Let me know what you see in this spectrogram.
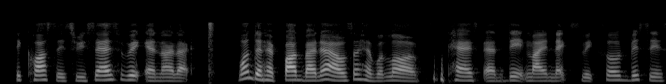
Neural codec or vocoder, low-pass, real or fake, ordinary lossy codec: codec, 16 kHz, 0.5 kbps, FunCodec, trained on LibriTTS, 25 frames a second; 7.2 kHz; fake; none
